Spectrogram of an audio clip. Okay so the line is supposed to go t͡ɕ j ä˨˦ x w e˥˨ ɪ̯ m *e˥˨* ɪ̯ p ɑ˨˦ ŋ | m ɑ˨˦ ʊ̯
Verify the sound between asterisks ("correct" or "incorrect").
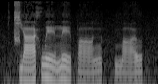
correct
